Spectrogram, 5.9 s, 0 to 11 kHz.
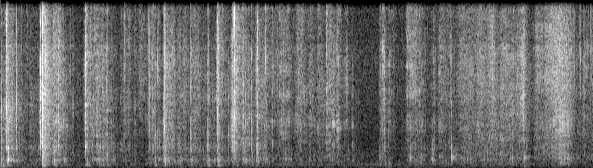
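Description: Logitech G102 mouse packaging being opened and handled: rustling, crinkling and tearing with scattered clicks as the box flap is lifted and the inner tray pulled out, and a sharp snap about half a second in.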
